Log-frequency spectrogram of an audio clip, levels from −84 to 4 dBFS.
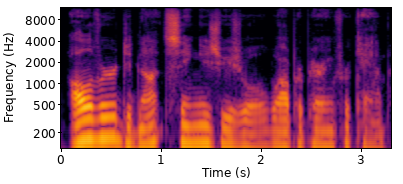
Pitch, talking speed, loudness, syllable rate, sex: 115 Hz, 180 wpm, -19 LUFS, 5.1 syllables/s, male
